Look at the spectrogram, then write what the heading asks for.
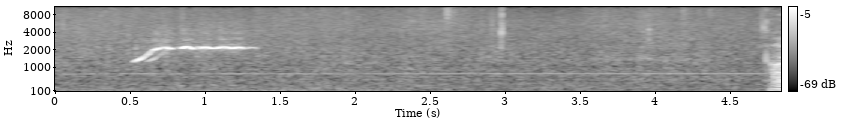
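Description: A short rising whistle tone in a video game, a brief single sustained note near the start, over a quiet steady background hum with a faint tick later.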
